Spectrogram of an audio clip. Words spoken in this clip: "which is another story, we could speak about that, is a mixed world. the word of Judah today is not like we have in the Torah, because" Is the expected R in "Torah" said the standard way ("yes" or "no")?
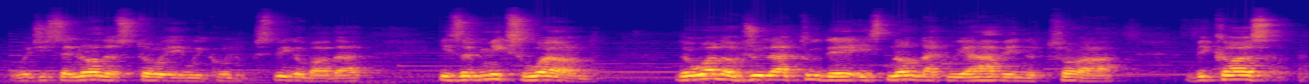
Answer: no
